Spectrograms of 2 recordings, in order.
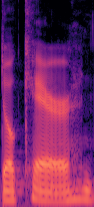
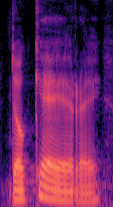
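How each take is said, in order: First: The final vowel is silent. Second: The final vowel is clearly pronounced. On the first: The speaker calls it wrong. "pronounce it like an English word, where the last C is silent" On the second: The speaker calls it right. "This final E in infinitives is pronounced E"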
